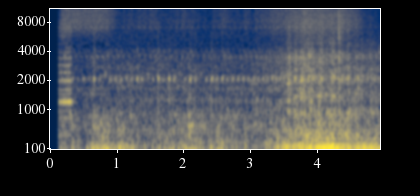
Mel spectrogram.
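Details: Honda Civic Si engine bay: thin, high chirping squeak/whine pulsing steadily over low engine rumble, belt or pulley-type, mainly when car or weather is cold; cause unknown.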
